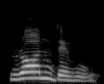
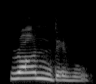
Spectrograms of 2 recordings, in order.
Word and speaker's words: rendezvous: this is pronounced as rendezvous rendezvous so the z and the s are silent the next word is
